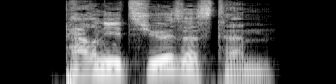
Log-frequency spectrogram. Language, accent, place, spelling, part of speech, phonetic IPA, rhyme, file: German, Germany, Berlin, perniziösestem, adjective, [pɛʁniˈt͡si̯øːzəstəm], -øːzəstəm, De-perniziösestem.ogg
- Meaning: strong dative masculine/neuter singular superlative degree of perniziös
